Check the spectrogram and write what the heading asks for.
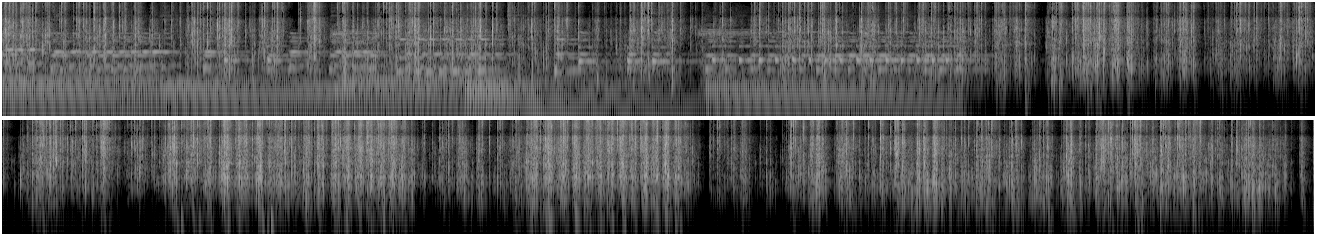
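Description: Thin plastic candy bag crinkling and crackling as it is squeezed and crumpled in the hands. Background music plays under it for about the first ten seconds, then stops and only the crinkling is left.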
